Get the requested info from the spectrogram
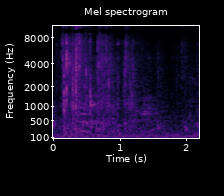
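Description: Quick run of light plastic clicks and crackles from a sealed boba tea cup and its straw being handled, densest in the first half-second or so, then fading to a few faint ticks.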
